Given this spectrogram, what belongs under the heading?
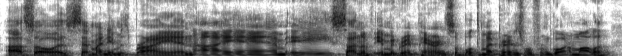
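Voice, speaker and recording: A man's voice: mid-range voice, a little fast, fairly bright tone, clear, resonant tone. A man in his forties from Los Angeles, a real estate investor and mindset coach, telling his story in a candid, casual interview. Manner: candid, storytelling, repeats words as he goes.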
